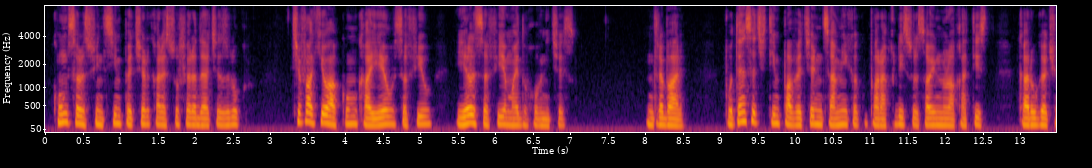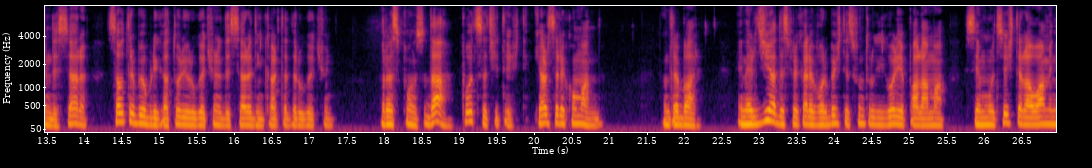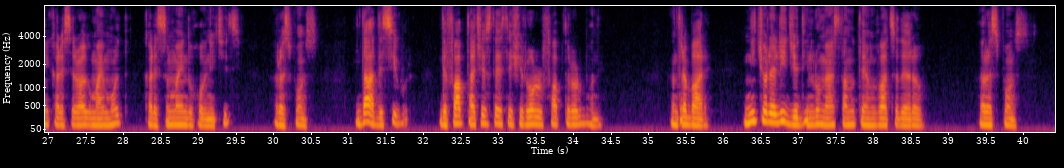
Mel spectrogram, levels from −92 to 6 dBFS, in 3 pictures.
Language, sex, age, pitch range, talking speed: Romanian, male, 20-39, 115-135 Hz, 150 wpm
